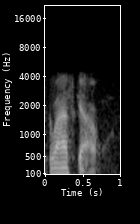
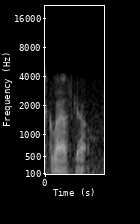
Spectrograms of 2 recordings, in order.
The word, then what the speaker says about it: Glasgow: Is it glass glow? Is it glass glow or glass glue? – It's Glasgow. Pretty sure it's Glasgow. – Now, how's the gal? It ain't gal, G-A-L. It's glass glow.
